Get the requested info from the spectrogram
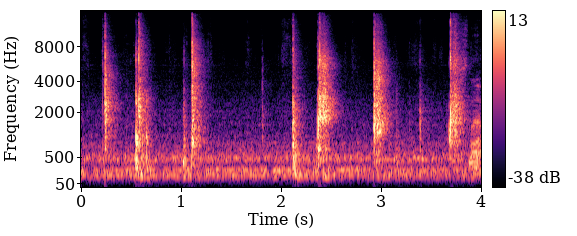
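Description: Plastic retaining clips of an HP Stream 11 laptop's top case snapping into the bottom case as the case is pressed down by hand: about seven sharp snaps and pops, irregularly spaced.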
